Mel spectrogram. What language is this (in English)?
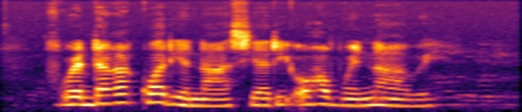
Kikuyu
